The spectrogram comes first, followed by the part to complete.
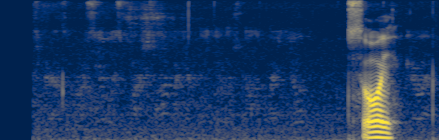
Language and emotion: Russian, neutral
